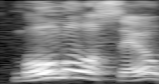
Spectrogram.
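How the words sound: The stress is on the first word. It asks what was eaten. "you have to emphasize whenever you use a question word"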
